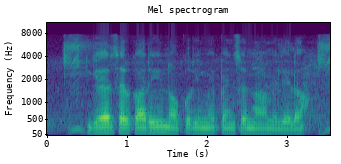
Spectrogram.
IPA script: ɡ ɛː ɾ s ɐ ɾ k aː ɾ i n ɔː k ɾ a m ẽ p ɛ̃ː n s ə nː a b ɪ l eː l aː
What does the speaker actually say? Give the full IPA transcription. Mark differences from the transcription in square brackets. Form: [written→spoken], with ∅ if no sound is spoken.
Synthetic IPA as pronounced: ɡ ɛː ɾ s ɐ ɾ k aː ɾ i n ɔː k ɾ [a→i] m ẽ p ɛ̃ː n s ə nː a [b→m] ɪ l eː l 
